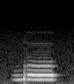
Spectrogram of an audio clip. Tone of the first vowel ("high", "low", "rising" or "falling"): high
